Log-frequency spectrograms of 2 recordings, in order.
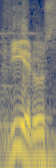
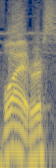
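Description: First: The word has a Serbian pronunciation. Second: The word has an English pronunciation.

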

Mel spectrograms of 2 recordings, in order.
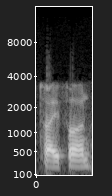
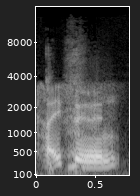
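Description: First: The name ends with a short 'on' sound. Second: The name ends with a long 'oon' sound. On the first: The speaker calls it right. "I'm only assuming that it's pronounced Typhon" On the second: The speaker calls it wrong. "It's been called Typhoon"

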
